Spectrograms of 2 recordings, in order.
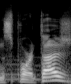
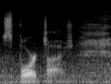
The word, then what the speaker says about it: Sportage: Before we get into it, Kia's English pronunciation of this vehicle's name is Sportage. Americans love calling it Sportage. We're going with Sportage. It's the same car.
